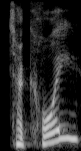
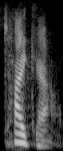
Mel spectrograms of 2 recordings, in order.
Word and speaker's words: Taiko: I'm guessing it's Taiko. Taiko. Not Taiko. Yeah, well, you're thinking of Taito, but this is Taiko. That's right. Yeah. Taiko. I'm thinking it rhymes with Taito, which is a Japanese video game developer.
